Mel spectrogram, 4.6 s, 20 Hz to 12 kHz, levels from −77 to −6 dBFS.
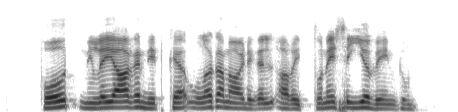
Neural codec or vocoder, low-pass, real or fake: codec, 16 kHz, 1 kbps, X-Codec, HuBERT features, trained on balanced general audio; 7.2 kHz; fake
